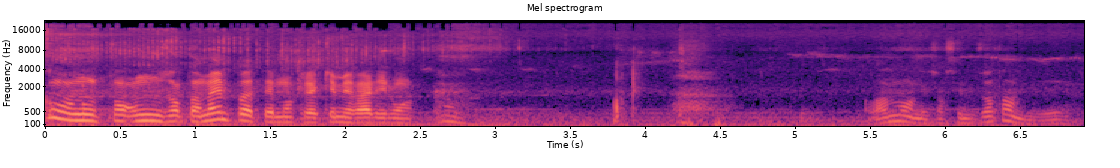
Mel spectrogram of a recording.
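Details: Adult speaker, French; ordinary speech.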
